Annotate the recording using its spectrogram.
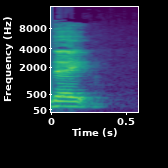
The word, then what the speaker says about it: Dayton: Tell us about the experience of playing in Dayton.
